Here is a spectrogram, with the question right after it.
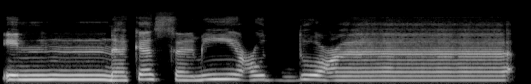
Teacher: سمیع الدعاء آخر میں حمزہ پر جھٹکا ہوگا · دعا میں عین اگین حروف حلقی میں سے ہے، حلق سے آواز آئے گی، تھروٹ کے مڈل پارٹ سے یعنی درمیان والا حصہ ہے، دعا کو ہم لمبا کرتے ہوئے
